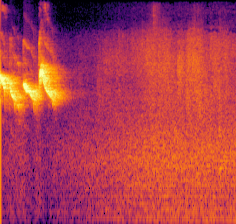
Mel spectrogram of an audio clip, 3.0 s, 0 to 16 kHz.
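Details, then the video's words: Kept white-eye, recorded 3 March 2022 after a good night's sleep, gives one short burst of high, thin twittering that lasts under a second. Quiet room hiss follows. "Mata Puteh Raja Video 2 buka sing tiong aw"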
